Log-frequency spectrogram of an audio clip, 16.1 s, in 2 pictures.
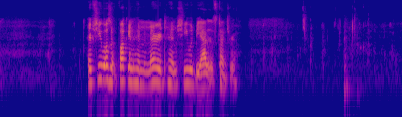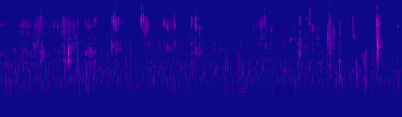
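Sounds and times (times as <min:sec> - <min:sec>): soft mouth clicks chewing: 0:00.3 - 0:01.8, 0:05.2 - 0:16.0.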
